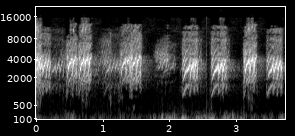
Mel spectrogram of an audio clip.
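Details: Swiftlet calls used as a lure sound: rapid series of harsh, buzzy chirping bursts, each about a third of a second long, repeated almost without pause in a steady twittering chatter.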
